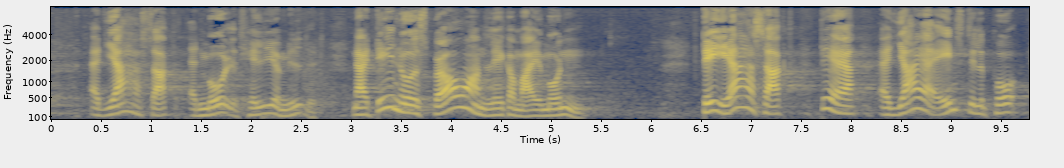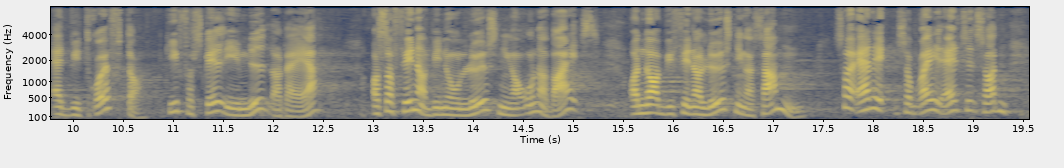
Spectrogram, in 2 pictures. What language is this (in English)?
Danish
